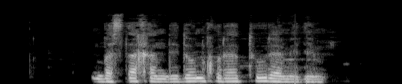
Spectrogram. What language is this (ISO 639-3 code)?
haz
